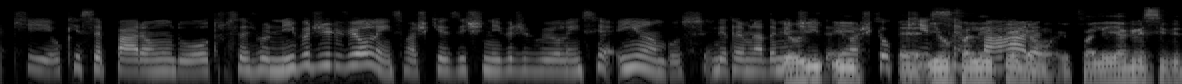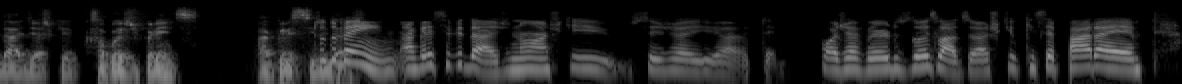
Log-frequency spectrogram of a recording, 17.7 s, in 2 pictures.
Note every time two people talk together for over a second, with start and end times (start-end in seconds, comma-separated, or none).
5.8-7.8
